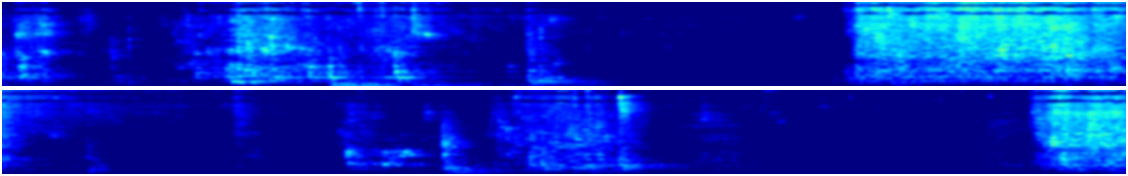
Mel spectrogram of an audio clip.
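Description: Water scooped with a plastic jug from a plastic basin and poured back in, splashing in separate bursts: a short one about a second in, a longer pour in the middle and a shorter one after it.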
